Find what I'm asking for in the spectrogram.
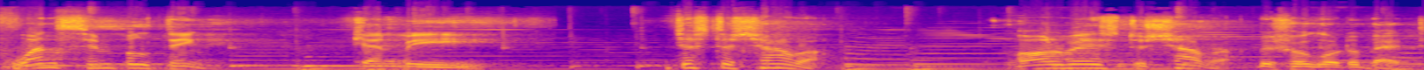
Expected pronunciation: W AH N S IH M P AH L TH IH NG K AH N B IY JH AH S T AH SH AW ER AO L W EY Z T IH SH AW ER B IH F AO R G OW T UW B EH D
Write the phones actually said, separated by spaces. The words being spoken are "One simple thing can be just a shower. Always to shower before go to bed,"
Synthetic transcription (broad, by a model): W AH N S IH M P AH L T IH NG K AH N B IY JH AH S T AH SH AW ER AO L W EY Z T IH SH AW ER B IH F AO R G OW T UW B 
